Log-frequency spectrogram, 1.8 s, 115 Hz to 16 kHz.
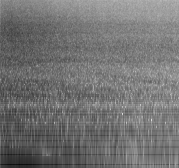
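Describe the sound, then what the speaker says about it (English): A high-mileage Volvo's engine, a car past 430,000 miles, is blipped with the throttle: a loud close rev that swells and then winds down into a steady idle whir. "give it a couple of blips and we'll just see how bad this smoke is"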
